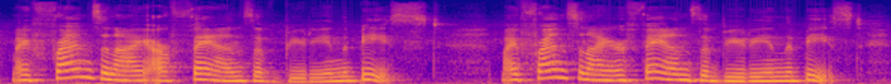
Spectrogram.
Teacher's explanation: Então, esse of, eu nem falo o V, o som de V. É basicamente a.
